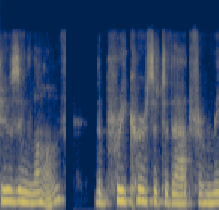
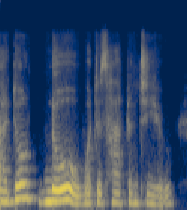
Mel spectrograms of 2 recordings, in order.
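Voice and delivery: put-on Austrian accent in English; 4 dB louder than usual. The speaker quotes a woman who phoned two weeks later; imitating an austrian accent. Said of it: "she has this Austrian voice".

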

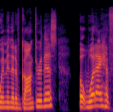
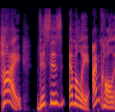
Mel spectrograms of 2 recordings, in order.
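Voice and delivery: put-on beaten-down, mock-robotic voice, higher and slower; 2 semitones higher than usual. Mimicking a woman calling from a doctor's office, imitating a beaten-down receptionist. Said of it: "They all just sound like kind of beaten down".

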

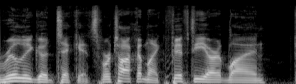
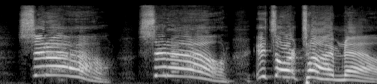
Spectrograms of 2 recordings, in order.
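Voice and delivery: mock very high, swooping, loud screaming outburst; 5 dB louder than usual. Retelling buddy Ryan standing up among Nebraska fans, imitating Ryan screaming. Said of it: "just starts screaming".

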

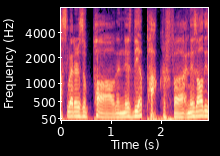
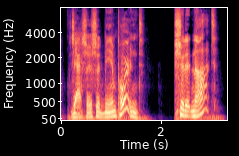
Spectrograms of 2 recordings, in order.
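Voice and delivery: sarcastic, swooping sing-song tone. Asking why books named in scripture are missing, sounding sarcastic. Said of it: "I'm sorry if I sound sarcastic".

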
